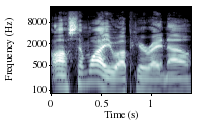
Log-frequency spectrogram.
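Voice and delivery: ordinary talk, nothing marked

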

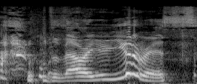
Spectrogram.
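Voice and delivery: bright, upbeat, cheery, sweet friendly-hero voice, high, drawn out. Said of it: "Spider-Man says that in his normal cheery voice".

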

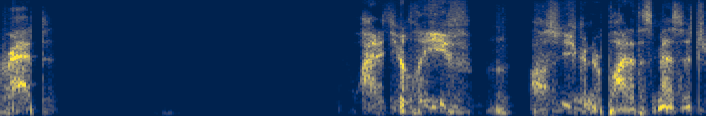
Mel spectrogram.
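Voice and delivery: hushed whisper under the breath. Casting a message spell into an orb to red: whispering a spell message. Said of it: "I will whisper into my".

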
